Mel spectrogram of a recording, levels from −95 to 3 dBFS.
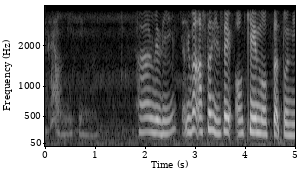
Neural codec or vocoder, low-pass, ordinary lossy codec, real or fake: codec, 16 kHz, 16 kbps, FunCodec, trained on LibriTTS, 50 frames a second; 3.6 kHz; none; fake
